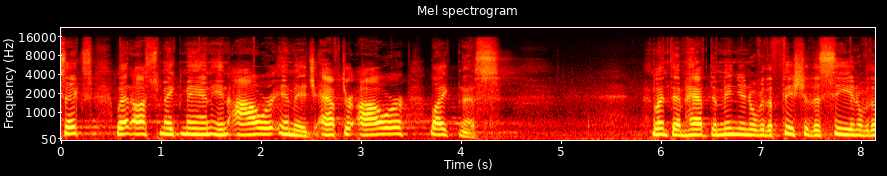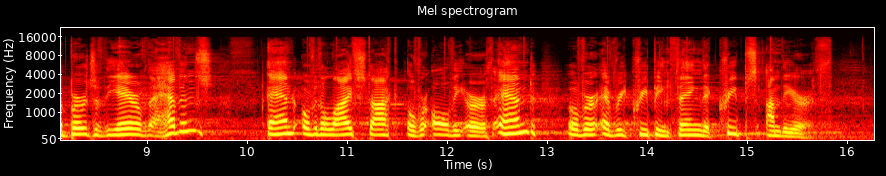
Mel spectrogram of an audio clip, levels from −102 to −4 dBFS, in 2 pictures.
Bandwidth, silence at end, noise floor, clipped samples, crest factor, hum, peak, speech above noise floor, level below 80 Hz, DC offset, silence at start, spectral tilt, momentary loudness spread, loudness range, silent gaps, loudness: 16 kHz; 0.4 s; -56 dBFS; under 0.1%; 16 dB; none; -8 dBFS; 32 dB; -60 dBFS; under 0.1%; 0 s; -5.5 dB/octave; 7 LU; 4 LU; none; -25 LUFS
